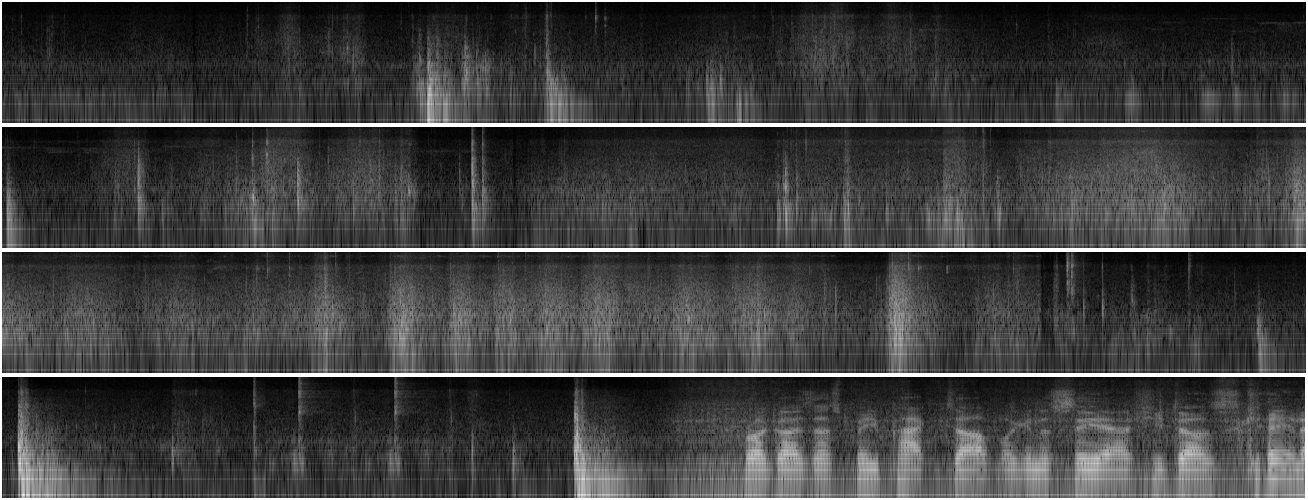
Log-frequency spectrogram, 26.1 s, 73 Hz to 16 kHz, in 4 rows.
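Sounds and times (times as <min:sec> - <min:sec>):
fabric rustling and flapping: 0:01.2 - 0:05.6, 0:06.9 - 0:20.8
sharp clicks and knocks: 0:20.8 - 0:22.8.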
